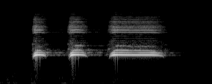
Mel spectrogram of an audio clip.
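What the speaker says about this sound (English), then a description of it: "Always good to have a whistle nearby in case you need to make some noise." A whistle sounds in a workshop as two short shrill blasts followed by one longer held blast, close and clear against silence.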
